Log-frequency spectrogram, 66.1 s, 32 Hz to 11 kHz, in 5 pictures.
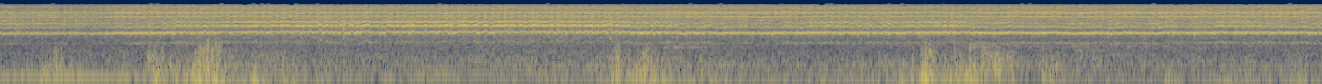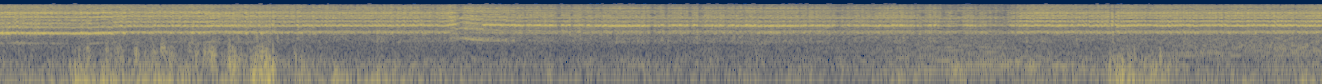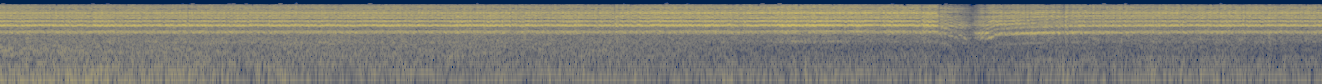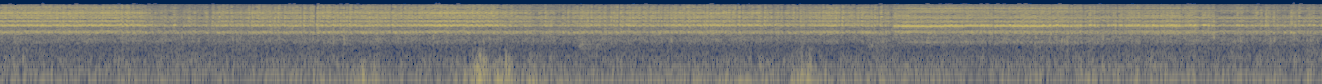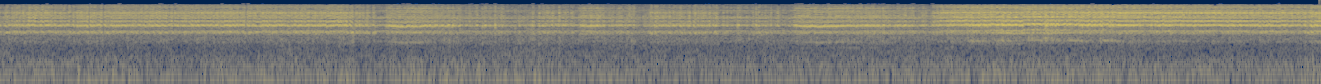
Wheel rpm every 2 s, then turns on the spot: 140, 140, 140, 140, 140, 140, 140, 150, 170, 170, 160, 160, 160, 160, 160, 160, 160, 150, 140, 160, 160, 160, 160, 160, 160, 160, 160, 160, 160, 160, 160, 160, 160.
none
